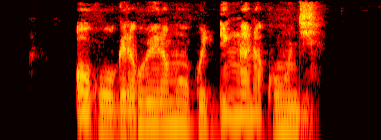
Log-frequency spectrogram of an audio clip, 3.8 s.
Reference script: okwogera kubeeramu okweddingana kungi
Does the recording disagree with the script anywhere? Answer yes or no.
no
